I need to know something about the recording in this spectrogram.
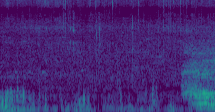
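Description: The sound-and-light show's soundtrack over loudspeakers: a low, uneven rumble, then music swells in sharply near the end.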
